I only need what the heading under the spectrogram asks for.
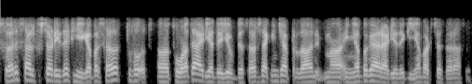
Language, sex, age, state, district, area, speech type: Dogri, male, 18-30, Jammu and Kashmir, Kathua, rural, conversation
